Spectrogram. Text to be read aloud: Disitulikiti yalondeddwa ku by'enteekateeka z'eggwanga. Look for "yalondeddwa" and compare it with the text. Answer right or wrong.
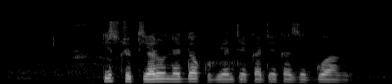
right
